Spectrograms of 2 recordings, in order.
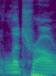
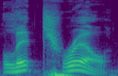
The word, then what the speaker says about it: Littrell: Somebody said, yeah, you were pronouncing Littrell wrong. It's Littrell, like Littrill. Lit and then trill.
